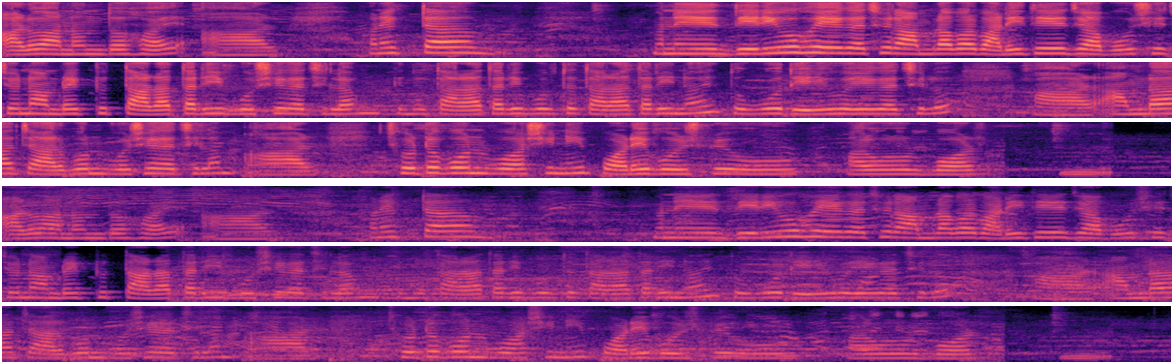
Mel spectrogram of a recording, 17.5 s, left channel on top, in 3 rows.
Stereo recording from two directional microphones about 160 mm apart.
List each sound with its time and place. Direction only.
0.0 s a woman's voice: 25° left (ahead or behind)
15.9 s a man's voice: 15° left (ahead or behind)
